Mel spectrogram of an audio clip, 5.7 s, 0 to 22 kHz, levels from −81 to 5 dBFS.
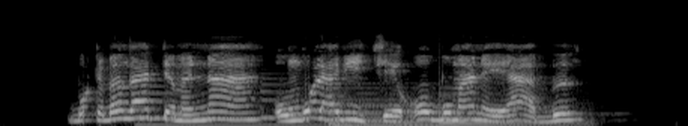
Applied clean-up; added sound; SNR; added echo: none; Piano; 12 dB; reverberation time 0.3 s.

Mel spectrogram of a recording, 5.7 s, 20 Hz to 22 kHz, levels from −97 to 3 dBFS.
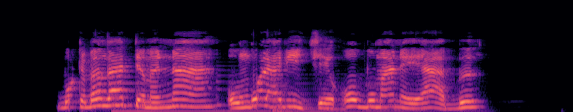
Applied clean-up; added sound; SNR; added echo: neural mask model DeepFilterNet 3.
